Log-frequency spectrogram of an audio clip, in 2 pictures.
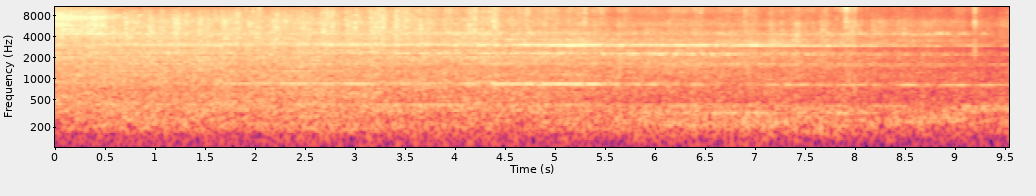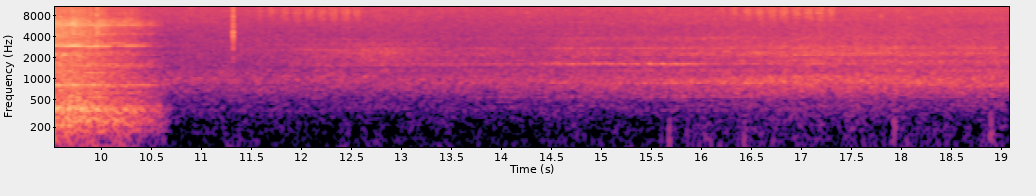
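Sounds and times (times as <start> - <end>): train wheels rumbling on rails: 0.0 - 10.7
thin squealing tones: 0.6 - 10.6.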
